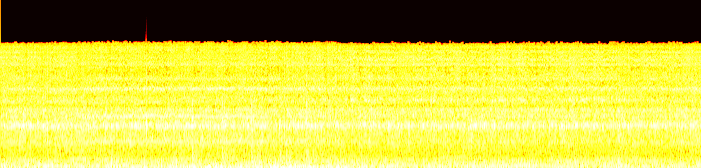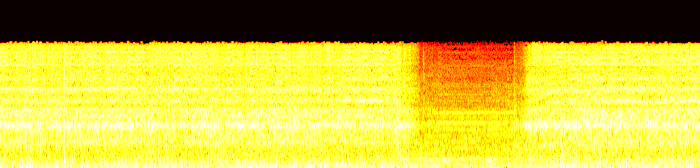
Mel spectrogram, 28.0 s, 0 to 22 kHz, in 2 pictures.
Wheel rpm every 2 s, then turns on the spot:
160, 160, 170, 170, 170, 170, 160, 160, 170, 170, 150, 20, 110, 160.
none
